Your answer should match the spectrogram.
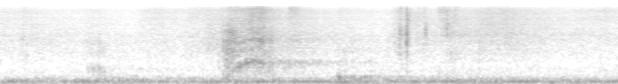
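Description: Faint handling noise: two short rustling swishes, about a second in and half a second later, over a low steady hum.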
